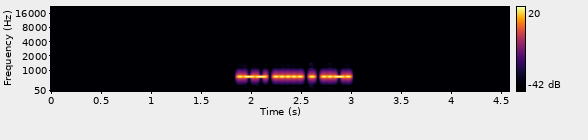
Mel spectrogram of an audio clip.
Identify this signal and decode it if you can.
Morse code, heard as a keyed tone, about 37 wpm, 700 Hz. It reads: W5EF
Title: USA Call Signs - 4 Characters - 40wpm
